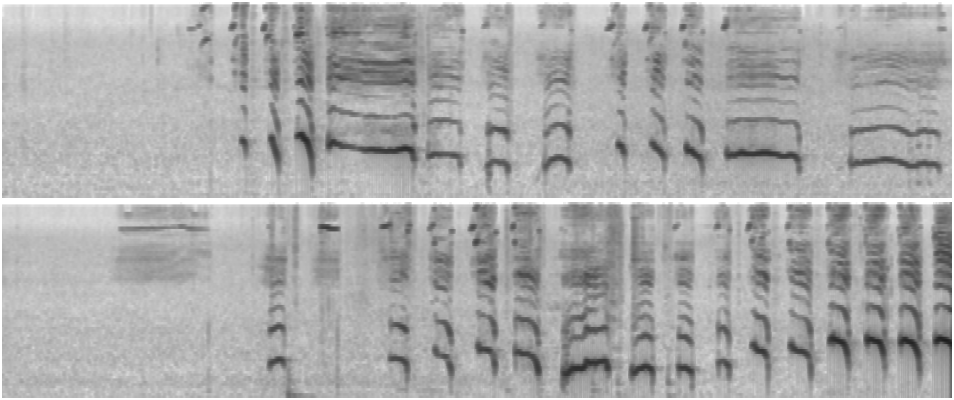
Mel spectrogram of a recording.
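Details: Whining puppies produce bursts of short, pitch-dropping cries and longer wavering whines, pausing briefly midway, then resuming with a rapid, steady series of yelps that grows louder toward the end.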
